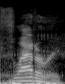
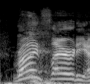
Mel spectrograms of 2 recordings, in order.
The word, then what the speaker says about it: Flaherty: He pronounced it wrong, though. He said Flattery. – Ryan Flaherty. I know how to say the name, all right? – We've gone over his pronunciations.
